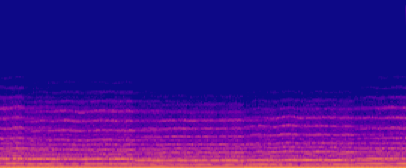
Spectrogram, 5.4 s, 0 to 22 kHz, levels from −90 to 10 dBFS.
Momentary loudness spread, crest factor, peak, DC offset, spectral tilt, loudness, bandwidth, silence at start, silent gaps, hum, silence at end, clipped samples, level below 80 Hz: 5 LU; 8 dB; -8 dBFS; under 0.1%; -8 dB/octave; -19 LUFS; 6.8 kHz; 0 s; none; none; 0 s; under 0.1%; -18 dBFS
